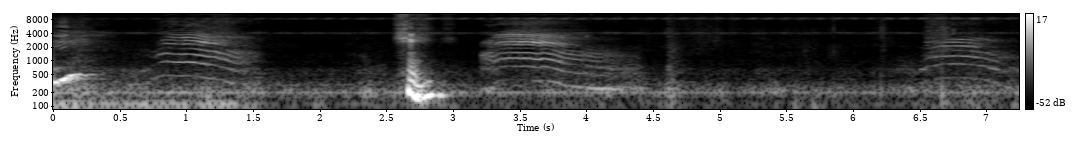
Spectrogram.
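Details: Pet cat being given a body massage utters long, rising-then-falling meows at intervals of about three seconds, one brief sharp squeak between them, over low background hum and quiet voices.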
